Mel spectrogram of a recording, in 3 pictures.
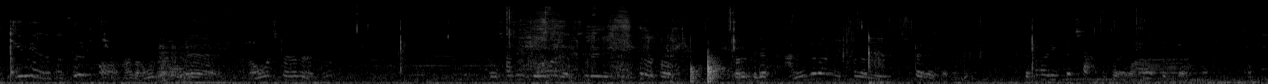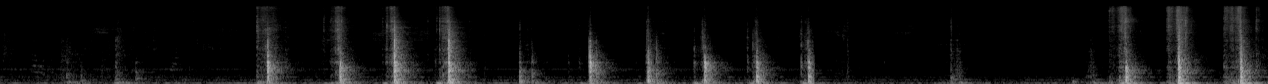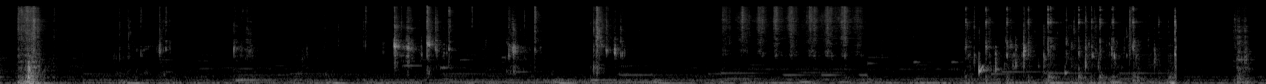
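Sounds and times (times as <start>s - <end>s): knife chopping on cutting board: 15.2s - 20.9s, 23.6s - 25.9s.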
